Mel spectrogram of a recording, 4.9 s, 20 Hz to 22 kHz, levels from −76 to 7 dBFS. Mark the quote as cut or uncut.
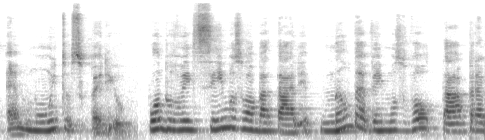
cut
